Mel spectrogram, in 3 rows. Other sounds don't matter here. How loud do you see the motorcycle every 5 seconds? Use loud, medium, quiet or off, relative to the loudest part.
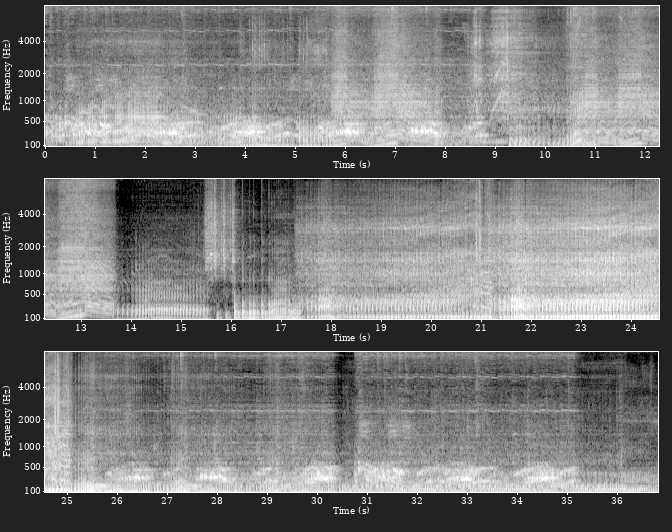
medium, medium, medium, medium, loud, medium, quiet, quiet.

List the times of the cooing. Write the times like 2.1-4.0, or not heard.
0.0-8.8, 25.6-35.2.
